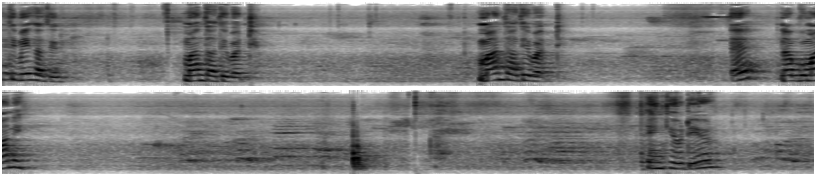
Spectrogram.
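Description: A young woman speaks calmly and close up, in short bursts.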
